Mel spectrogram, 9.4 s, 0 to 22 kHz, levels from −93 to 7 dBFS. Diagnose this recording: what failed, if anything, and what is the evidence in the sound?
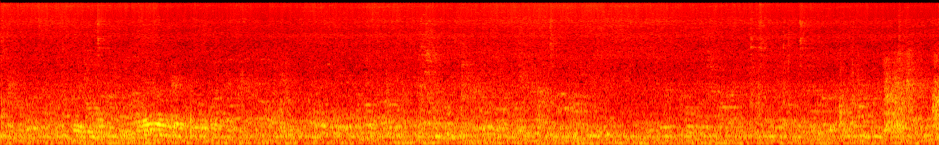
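Codec stage: throughout, the sound has a grainy, breathy top, likely from Bluetooth LC3 compression. A spectrogram shows zeroed upper bands refilled with noise in 10 ms blocks.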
